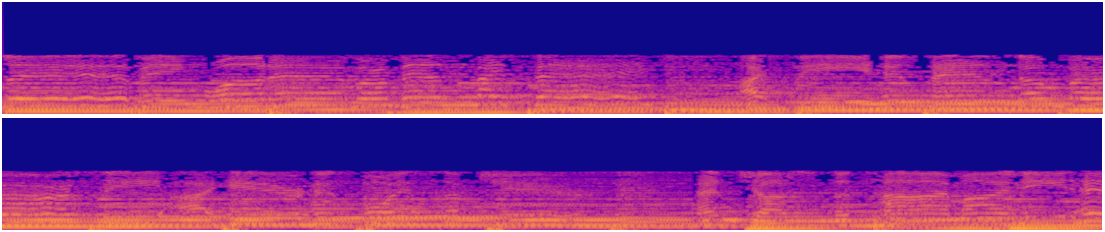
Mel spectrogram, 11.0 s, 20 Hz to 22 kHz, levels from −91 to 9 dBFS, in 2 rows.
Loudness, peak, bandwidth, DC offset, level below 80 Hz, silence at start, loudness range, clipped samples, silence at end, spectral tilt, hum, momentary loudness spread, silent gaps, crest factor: -23 LUFS; -8 dBFS; 3.9 kHz; under 0.1%; -30 dBFS; 0 s; 2 LU; under 0.1%; 0 s; -12.5 dB/octave; none; 4 LU; none; 14 dB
